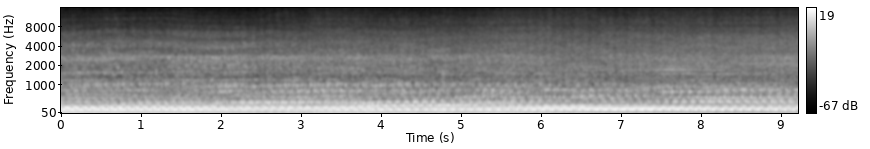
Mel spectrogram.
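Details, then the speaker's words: 2007 GMC Sierra Classic with freshly swapped LS V8, first start with codes present: engine holds about 2,000 rpm and never drops to idle until codes cleared. "when I'd crank it, it'd go to about 2,000 RPM, kind of sit there and uh would never come down."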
